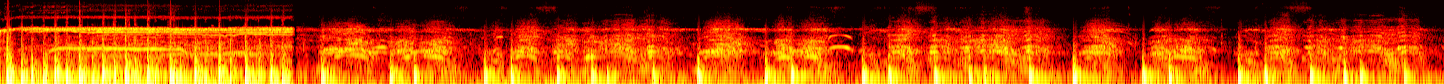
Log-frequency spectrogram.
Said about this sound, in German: Diese Kolleginnen und Kollegen sind Teil unseres Streiks. Ohne sie ginge es nicht. Danke an euch alle, das ist euer Applaus.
